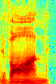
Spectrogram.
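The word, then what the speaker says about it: Vann: He spells his name Van, but he pronounces it Vaughn.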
